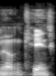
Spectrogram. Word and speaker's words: Milton Keynes: way I believe so Haynes and Keynes but we say Milton Keynes and we say Ashton Keynes we do what's your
